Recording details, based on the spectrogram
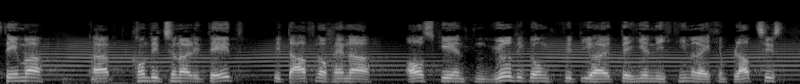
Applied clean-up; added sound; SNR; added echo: none; Trumpet; 15 dB; none.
